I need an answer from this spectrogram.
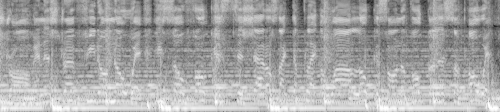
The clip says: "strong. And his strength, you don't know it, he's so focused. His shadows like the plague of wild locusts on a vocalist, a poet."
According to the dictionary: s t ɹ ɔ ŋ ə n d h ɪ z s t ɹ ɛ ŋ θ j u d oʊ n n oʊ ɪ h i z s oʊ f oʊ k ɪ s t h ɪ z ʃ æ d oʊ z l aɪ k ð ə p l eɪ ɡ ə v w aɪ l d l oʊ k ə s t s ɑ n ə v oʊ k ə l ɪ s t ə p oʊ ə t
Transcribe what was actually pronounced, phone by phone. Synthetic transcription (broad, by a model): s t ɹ ɔ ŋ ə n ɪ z s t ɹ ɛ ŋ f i d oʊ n n oʊ ɪ h i z s oʊ f oʊ k ɪ s t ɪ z ʃ æ d oʊ z l aɪ k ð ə p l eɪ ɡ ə w aɪ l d l oʊ k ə s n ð ə v oʊ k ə l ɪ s ə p oʊ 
